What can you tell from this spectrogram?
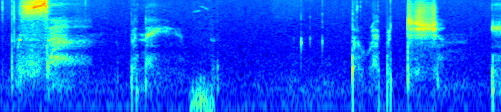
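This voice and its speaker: A woman leading an ASMR guided meditation in a whisper, with repetitive, deliberate phrasing and long pauses. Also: sharp tone, rough recording.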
